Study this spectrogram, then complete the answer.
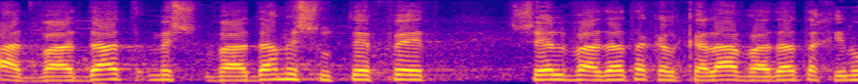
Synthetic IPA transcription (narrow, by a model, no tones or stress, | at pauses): ad̪vedatmevaːdame̞ʃut̪e̞fe̞t̪ | ʃe̞lveadat̪hakalkalavaadat̪haχinu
